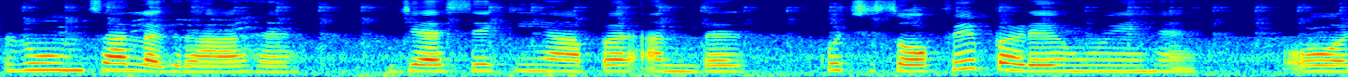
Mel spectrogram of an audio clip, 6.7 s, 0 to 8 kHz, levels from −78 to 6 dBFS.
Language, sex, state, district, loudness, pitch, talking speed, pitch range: Hindi, female, Punjab, Pathankot, -17 LUFS, 235 Hz, 140 wpm, 220-255 Hz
